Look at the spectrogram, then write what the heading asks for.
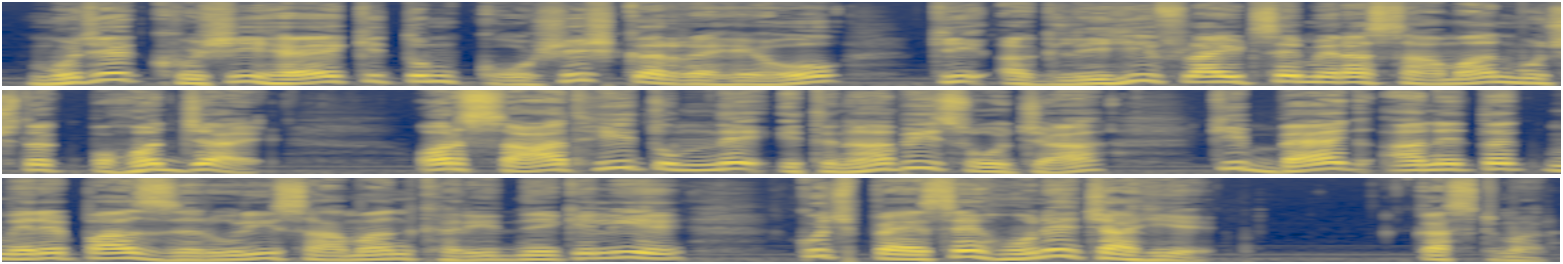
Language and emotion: Hindi, happy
